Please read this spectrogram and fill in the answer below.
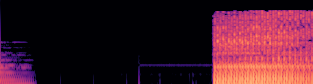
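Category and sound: vehicle, loud motorcycle engine revving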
